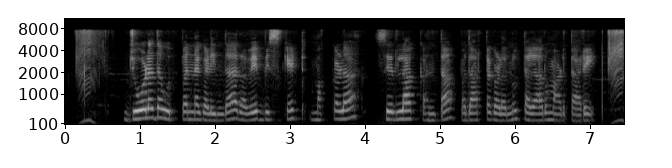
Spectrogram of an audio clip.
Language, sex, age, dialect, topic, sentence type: Kannada, female, 18-24, Mysore Kannada, agriculture, statement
